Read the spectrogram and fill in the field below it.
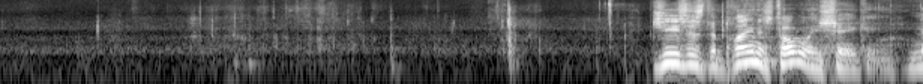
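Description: Paper rustles as a man turns pages.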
